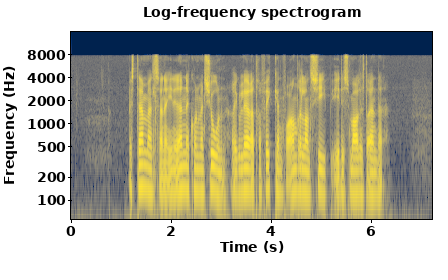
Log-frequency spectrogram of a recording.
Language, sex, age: Norwegian, male, 33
